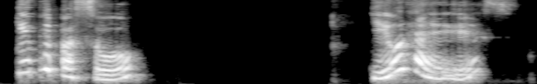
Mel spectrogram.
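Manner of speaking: "¿Qué te pasó? ¿Qué hora es?" read as clear questions with a rising tune; question intonation. Shown as a demonstration. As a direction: ask "¿Qué hora es?" slowly, like a real question. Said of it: "debo leer en tono de pregunta".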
